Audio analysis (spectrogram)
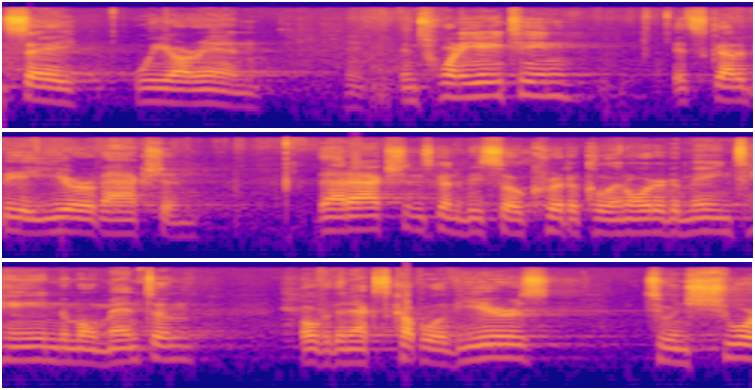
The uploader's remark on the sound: The best of live interviews from GreenBiz events.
